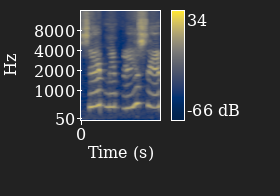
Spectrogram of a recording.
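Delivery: very high put-on girlish voice with pleading tone. Asked to speak quickly in a voice like a girl, doing a girl's voice pleading for help. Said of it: "a voice quickly like a girl asking for save me".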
